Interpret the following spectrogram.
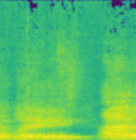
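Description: Congregation singing together in unison, with a short break in the singing about one and a half seconds in.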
